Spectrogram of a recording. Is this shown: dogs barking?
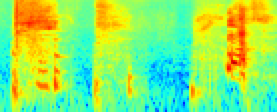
no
